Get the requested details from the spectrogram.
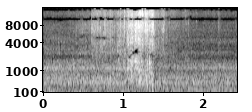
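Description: A padded jacket rustles as an arm reaches out.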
